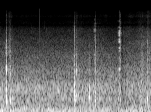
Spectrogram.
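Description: A few sharp plastic clicks and rattles from a clear plastic tackle box being handled, over a steady rush of wind and moving river water.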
